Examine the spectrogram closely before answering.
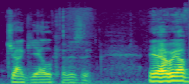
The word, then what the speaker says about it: Jagielka: Obviously, it's pronounced Jagielka when I have to do something into camera, and they ask me my name. I'm not going to say it wrong, but as football, it's my stage name, if you like. Commentators, Jagielka is absolutely fine.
